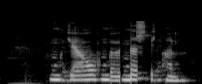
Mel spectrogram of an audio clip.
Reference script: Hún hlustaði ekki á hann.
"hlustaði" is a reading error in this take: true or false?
true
